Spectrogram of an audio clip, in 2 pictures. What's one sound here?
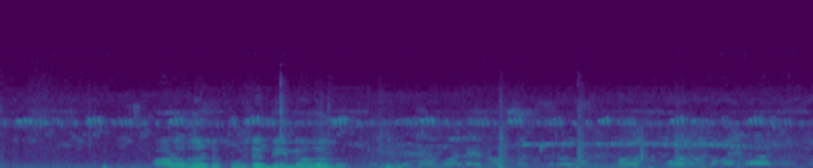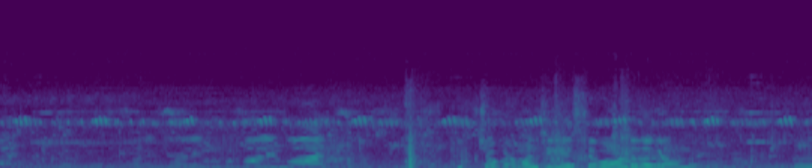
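Men call out and chatter across an open field outdoors.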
